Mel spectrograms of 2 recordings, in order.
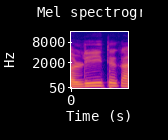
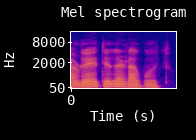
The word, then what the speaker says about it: read: 그래서 이 사람은 여기서 read가 아니라 read라고 읽으면 되겠죠.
